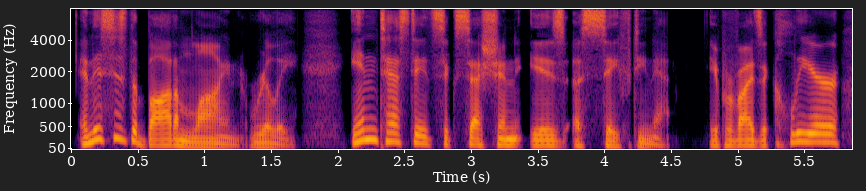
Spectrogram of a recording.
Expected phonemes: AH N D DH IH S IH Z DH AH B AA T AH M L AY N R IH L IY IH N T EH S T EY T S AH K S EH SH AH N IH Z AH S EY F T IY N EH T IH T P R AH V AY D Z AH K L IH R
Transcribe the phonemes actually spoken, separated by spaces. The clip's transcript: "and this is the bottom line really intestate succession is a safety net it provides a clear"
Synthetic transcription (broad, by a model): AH N DH IH S IH Z DH AH B AA T AH M L AY N R IH L IY IH N T EH S T EY T S AH K S EH SH AH N IH Z AH S EY F T IY N EH T IH T P R AH V AY D Z AH K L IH R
